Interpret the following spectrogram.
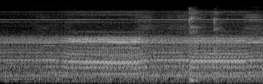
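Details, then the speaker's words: RC4WD Earthdigger 360L 1/14-scale RC hydraulic excavator, new setup after filling with hydraulic fluid and topping up: hydraulic pump motor switched on and arm worked; steady high-pitched electric pump whine rising briefly as arm moves, smooth and even; normal hydraulic pump operation. "Okay, added a bit of fluid. Again, we'll turn on the hydraulic pump, arm,"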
